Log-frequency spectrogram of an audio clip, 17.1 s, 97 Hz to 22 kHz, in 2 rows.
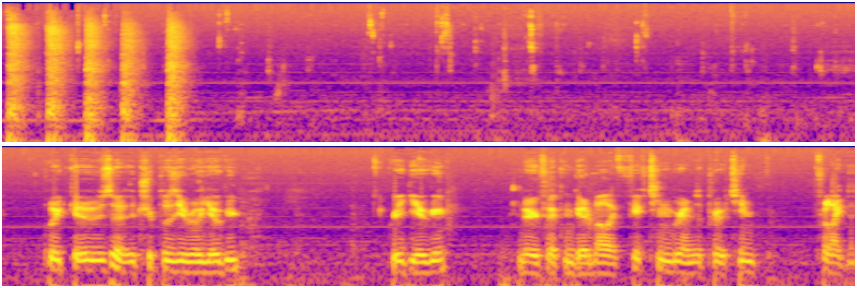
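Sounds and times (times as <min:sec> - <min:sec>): loud knocks: 0:00.0 - 0:02.0
wet mouth clicks and smacks: 0:02.2 - 0:08.4.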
